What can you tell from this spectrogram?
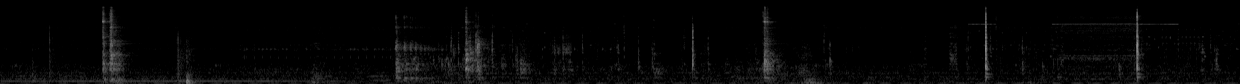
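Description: An automatic record turntable returning its tonearm after the record ends: a series of sharp mechanical clicks and clunks as the arm lifts and swings back to its rest. A low hum stops about three and a half seconds in, and a few scattered ticks follow.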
